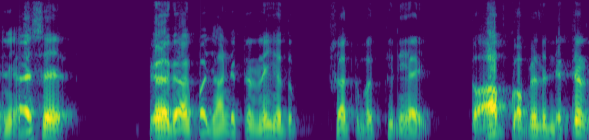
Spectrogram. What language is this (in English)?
Urdu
